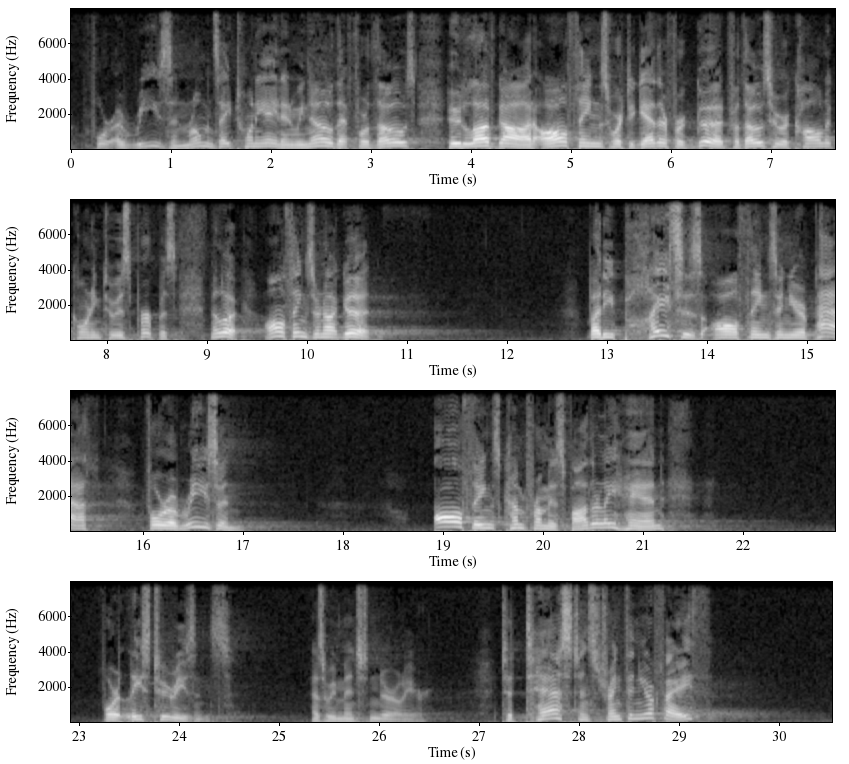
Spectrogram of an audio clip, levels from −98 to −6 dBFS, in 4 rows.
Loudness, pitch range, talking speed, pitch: -20 LUFS, 150-190 Hz, 135 wpm, 165 Hz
